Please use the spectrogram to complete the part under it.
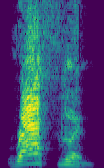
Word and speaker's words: wrastlin: Right, and if you're not from the South, it is pronounced wrestling. Wrestling. W-R-A-S-T-L-I-N. Wrestling.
